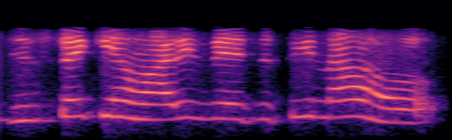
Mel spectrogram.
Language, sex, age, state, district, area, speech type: Hindi, female, 18-30, Uttar Pradesh, Azamgarh, rural, conversation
